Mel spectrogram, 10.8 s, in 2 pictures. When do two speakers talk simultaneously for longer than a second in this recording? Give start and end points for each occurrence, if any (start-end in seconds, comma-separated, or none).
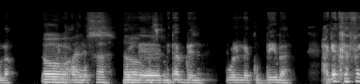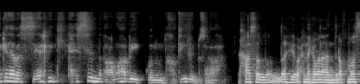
0.8-2.5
